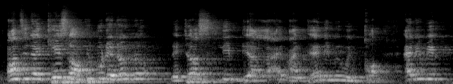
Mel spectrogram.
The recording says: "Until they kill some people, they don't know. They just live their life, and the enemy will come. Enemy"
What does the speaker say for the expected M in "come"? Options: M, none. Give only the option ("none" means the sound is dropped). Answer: none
